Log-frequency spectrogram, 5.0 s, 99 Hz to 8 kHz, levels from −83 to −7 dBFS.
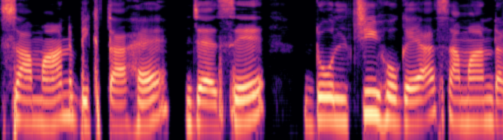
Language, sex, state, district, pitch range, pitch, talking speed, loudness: Hindi, female, Bihar, Sitamarhi, 170-205 Hz, 175 Hz, 120 wpm, -17 LUFS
